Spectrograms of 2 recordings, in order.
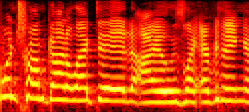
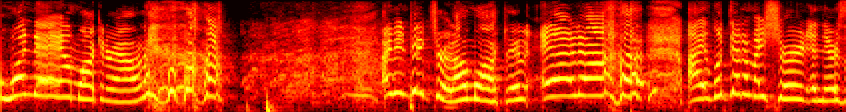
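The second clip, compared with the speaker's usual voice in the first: ordinary talk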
